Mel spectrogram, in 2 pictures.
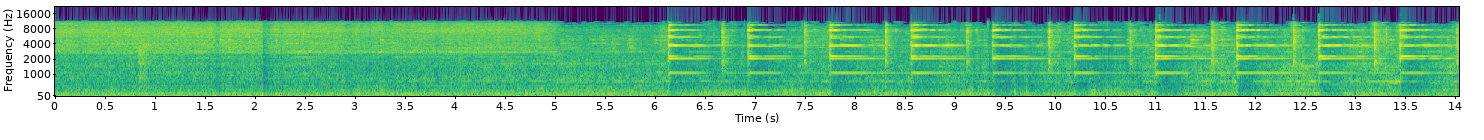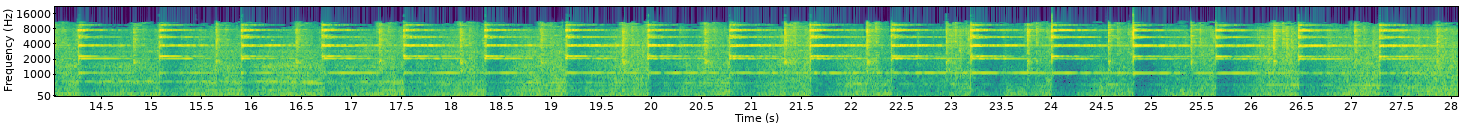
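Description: Amtrak passenger train rumbling into the station and along the platform. From about six seconds in, a bell rings steadily, a little faster than once a second, over the train noise.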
